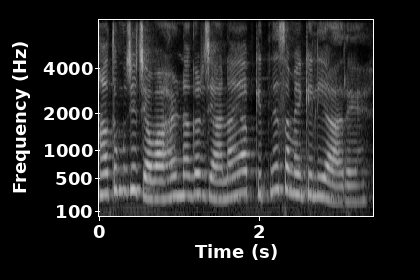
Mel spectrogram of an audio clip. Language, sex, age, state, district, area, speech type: Hindi, female, 18-30, Rajasthan, Jaipur, urban, spontaneous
